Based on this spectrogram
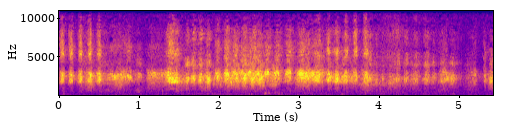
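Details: Birds in Skardu, Baltistan, singing together: a dense, unbroken twittering of high chirps and short trills from many overlapping callers, with no clear pause throughout.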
